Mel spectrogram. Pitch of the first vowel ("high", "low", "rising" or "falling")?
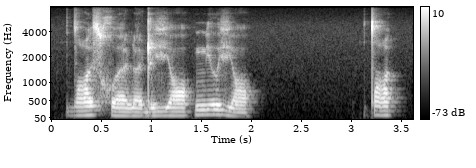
rising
